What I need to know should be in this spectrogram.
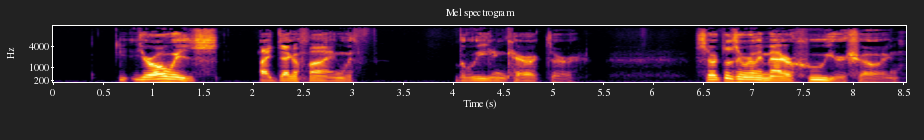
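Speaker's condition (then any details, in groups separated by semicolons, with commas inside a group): Cleft palate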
